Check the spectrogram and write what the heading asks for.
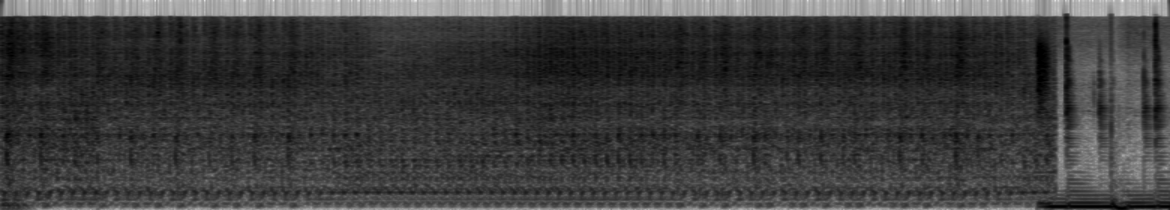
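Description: Small single-cylinder diesel generator engine running steadily with a rapid, even beat while aerosol deodorant is sprayed into its air intake. Near the end, loud low thudding bursts take over.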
